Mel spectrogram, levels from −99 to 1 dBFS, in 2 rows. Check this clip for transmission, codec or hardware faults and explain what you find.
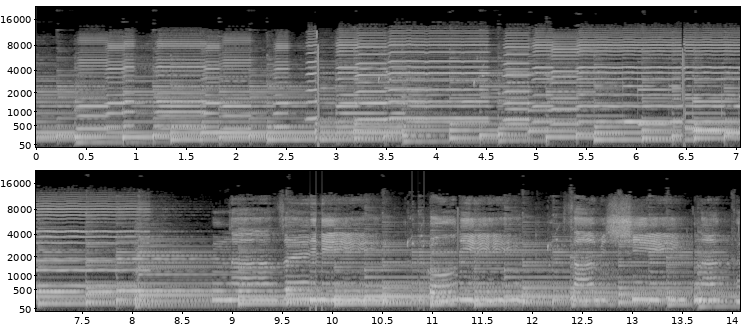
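Two kinds of fault are present: damaged data in the compressed stream at four points and chunks out of order at two points.

Damaged data in a compressed stream appears at 2.78–2.84 s, 6.44–6.50 s, 11.22–11.28 s and 13.57–13.63 s, each about 55 ms long. Corrupted bytes make the decoder misread frames and lose sync until it finds the next valid header, producing a brief chirp or blip.

Chunks out of order appear at 9.78–9.90 s and 10.80–10.92 s. In each case a 60 ms chunk plays one chunk late, swapped with its successor. Nothing is missing, but three hard joins per event produce a short jumbled moment.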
